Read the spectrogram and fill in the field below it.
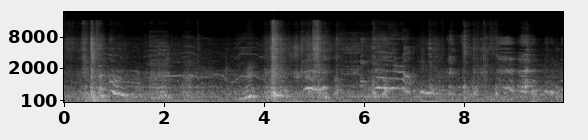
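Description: A woman sobs and cries out in distress.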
